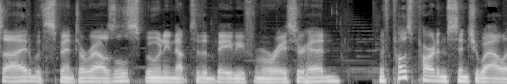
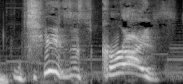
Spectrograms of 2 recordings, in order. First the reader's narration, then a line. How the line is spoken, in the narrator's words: Simba laughed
